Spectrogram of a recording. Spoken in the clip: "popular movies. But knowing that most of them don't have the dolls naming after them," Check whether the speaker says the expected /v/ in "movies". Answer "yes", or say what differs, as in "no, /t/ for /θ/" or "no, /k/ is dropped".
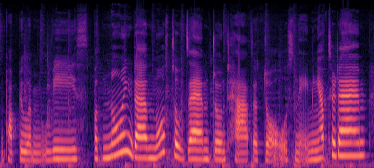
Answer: yes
